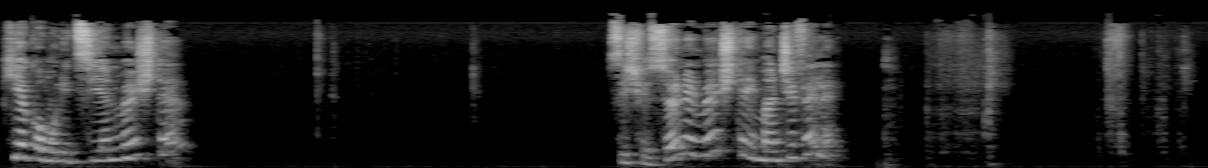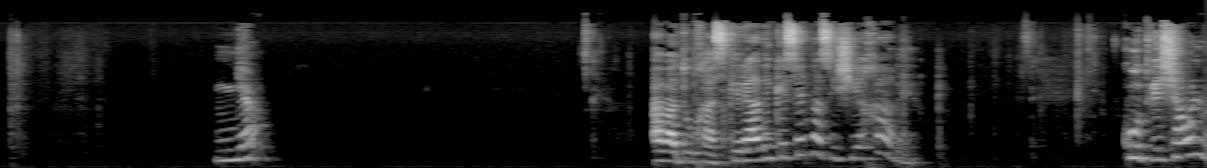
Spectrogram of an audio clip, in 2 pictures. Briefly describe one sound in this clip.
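A woman speaks calmly and closely into a microphone, in short phrases with pauses.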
